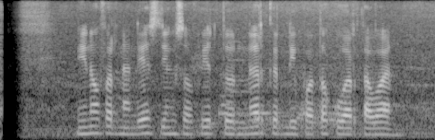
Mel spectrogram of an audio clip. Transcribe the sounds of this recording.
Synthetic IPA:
ninofɛrnandɛsd͡ʒɨŋsofirt̪urnərkɨrdipɔt̪ɔkuwart̪awan

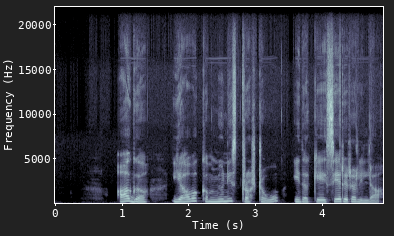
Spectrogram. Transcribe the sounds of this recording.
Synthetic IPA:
aːɡɐ | jaːʋɐkɐmjunisʈɾɐːʂʈɐʋu | id̪ɐkːe̞seːɾiɾɐlilːɐ̰

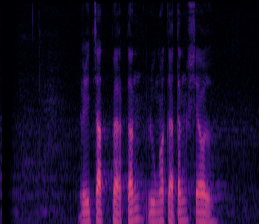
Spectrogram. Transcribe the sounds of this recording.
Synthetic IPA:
rit͡ʃart̪̚b̥ɛrt̪ɔnluŋɔd̪̥ä̤t̪əŋʃɛʊl

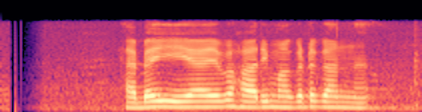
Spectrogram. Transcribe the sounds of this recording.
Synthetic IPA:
hæbæjejajeʋəɦaɾimaɡəʈəɡanːə

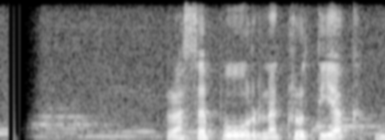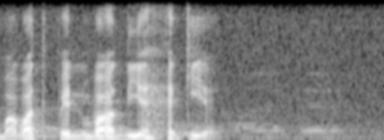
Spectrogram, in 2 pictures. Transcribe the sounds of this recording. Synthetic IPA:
rasəpuːrɳəkrut̪ijakbaʋat̪penʋaːd̪ijəhækijə̰

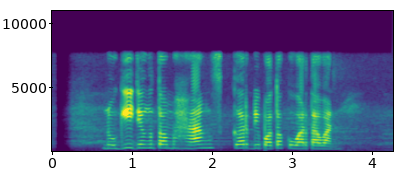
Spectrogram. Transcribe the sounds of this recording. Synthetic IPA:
nuɡid͡ʒɨŋt̪ɔmɦaŋskɨrdipɔt̪ɔkːuwart̪awan

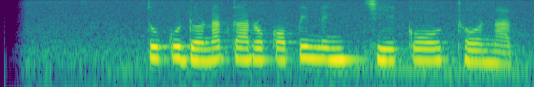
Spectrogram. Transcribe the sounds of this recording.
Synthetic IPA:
t̪ukuɖɔ̤nat̪̚kaɾokɔpinɪŋ̥d͡ʒ̥ikoɖ̥ɔ̤nat̪̚

